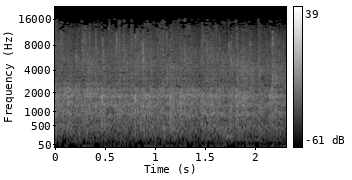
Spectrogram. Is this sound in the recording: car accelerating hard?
no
